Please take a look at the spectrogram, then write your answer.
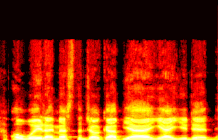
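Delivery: normal talking voice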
